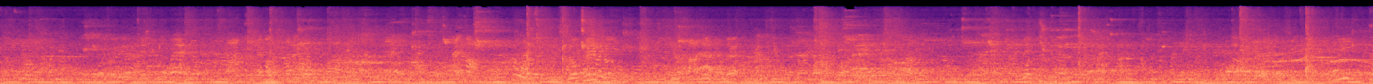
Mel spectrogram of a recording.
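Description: Indoor badminton hall during doubles play: sharp racket strikes on the shuttlecock and other short clicks, over background chatter from around the hall and a steady low hum.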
